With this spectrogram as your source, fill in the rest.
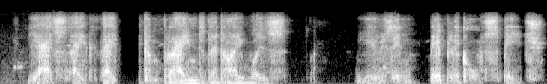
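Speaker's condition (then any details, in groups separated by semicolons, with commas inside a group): Laryngectomy after cancer; voice box removed after cancer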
